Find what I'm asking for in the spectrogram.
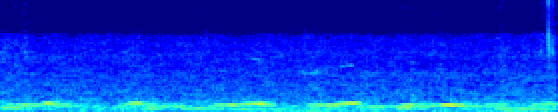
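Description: A Rajshahi local Giribaz pigeon, a hen close to laying, coos softly and repeatedly in rolling, wavering phrases at close range against quiet background noise.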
